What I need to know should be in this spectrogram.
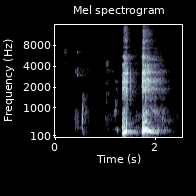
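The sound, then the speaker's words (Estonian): A person coughs directly into a microphone: a couple of small breathy sounds lead into two harsh, close coughs, the second longer and rougher. “nüüd ma köhin otse mikrofoni”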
